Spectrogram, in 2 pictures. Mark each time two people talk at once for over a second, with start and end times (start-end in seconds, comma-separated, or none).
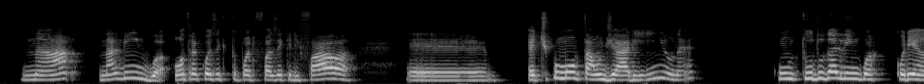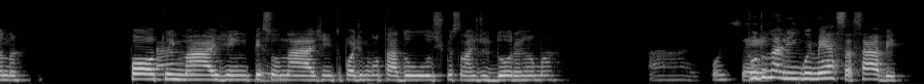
none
